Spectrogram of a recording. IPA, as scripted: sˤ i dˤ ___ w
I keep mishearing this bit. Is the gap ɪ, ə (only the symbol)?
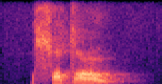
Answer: ɪ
